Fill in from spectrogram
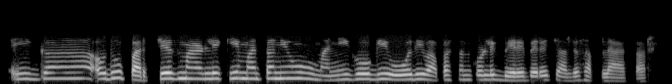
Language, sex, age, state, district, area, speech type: Kannada, female, 18-30, Karnataka, Gulbarga, urban, conversation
